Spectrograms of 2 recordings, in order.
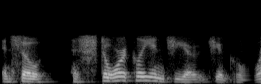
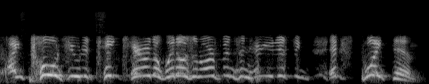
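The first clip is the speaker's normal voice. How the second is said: exasperated prophet ranting. Retold or imitated. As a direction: rant at the people as a fed-up prophet. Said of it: "the prophets are gonna come and they're gonna be like".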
